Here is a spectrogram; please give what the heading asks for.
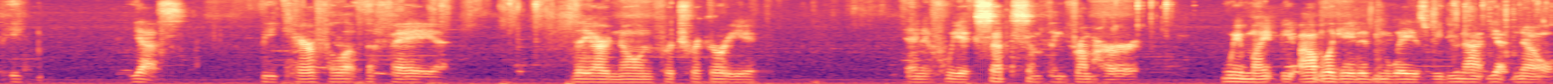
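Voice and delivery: low, muttered half-whisper. Half-whisper warns the group about the Fae, muttering in a low half-whisper. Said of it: "mutters very quietly to the group, like so a lower whisper than normal".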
